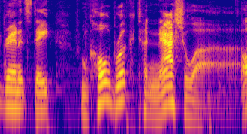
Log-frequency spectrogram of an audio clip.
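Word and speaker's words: Nashua: Welcome to the listeners of NHPR, New Hampshire Public Radio all across the Granite State from Colbrook to Nshawa. I did have to look up that pronunciation.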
